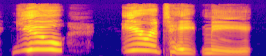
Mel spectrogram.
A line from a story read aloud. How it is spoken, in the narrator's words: yells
